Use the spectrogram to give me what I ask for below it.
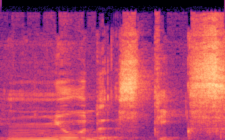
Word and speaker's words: Nudestix: Le blush de chez Nude Sticks, ce coup-là je le prononce encore une fois de la bonne façon, c'est le Tiger Lily Queen.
